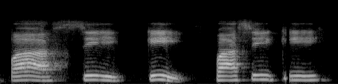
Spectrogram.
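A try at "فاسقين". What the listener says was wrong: Q-nya lebih tebal. Qi. Ya, sambil dorong ke dalam lidahnya. Qi.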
